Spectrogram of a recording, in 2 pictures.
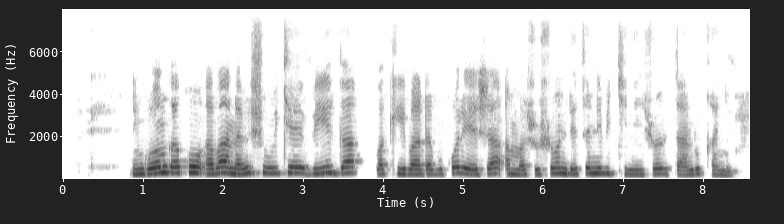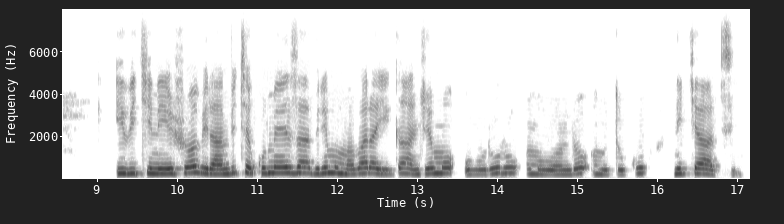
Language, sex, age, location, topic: Kinyarwanda, female, 50+, Nyagatare, education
